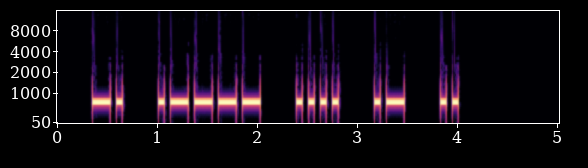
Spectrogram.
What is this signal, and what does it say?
Morse code, heard as a keyed tone, about 20 wpm, spaced as for 15 wpm, 700 Hz. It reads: N1HAI
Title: 062 Lesson 11g - Letter h - Call Signs 20wpm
